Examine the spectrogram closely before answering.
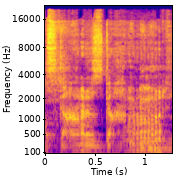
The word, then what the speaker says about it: Skarsgård: And seeing their journey and seeing both of their relationships with Count Orlok, played by Bill Skarsgård, Bill Skarsgård. Yeah, roll the R's.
